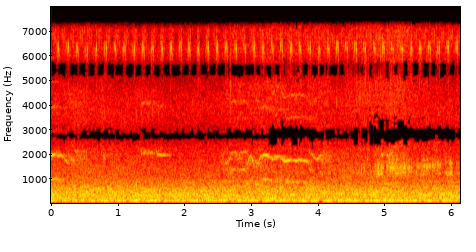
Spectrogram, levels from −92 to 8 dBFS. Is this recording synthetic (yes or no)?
no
